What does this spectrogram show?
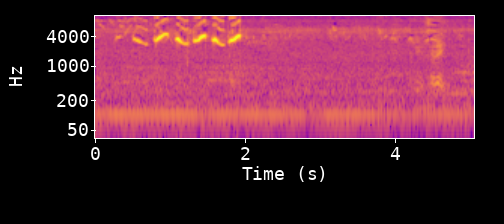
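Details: Double-collared seedeater singing: a short burst of five or six sweet, looping whistled notes over about a second, followed by quiet background hum and a faint distant call.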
